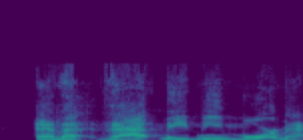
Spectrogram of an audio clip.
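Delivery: ordinary talk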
